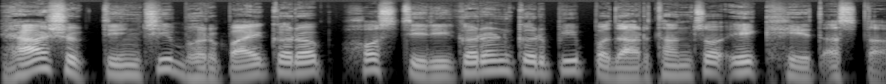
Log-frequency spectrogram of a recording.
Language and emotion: Goan Konkani, neutral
